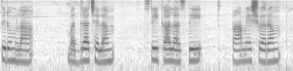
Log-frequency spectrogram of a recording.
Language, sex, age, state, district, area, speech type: Telugu, female, 30-45, Andhra Pradesh, Chittoor, rural, spontaneous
